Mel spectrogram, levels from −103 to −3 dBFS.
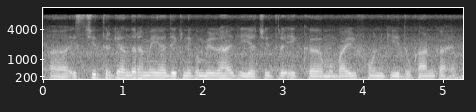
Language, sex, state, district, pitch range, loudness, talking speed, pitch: Hindi, male, Gujarat, Valsad, 115-125 Hz, -16 LUFS, 250 wpm, 120 Hz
